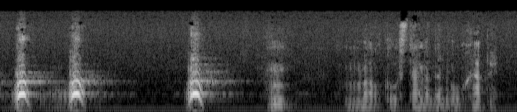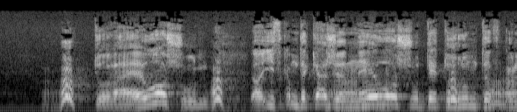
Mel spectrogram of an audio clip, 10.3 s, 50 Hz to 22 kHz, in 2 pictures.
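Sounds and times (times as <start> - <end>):
dog barking: 0.0 - 1.2, 1.8 - 2.5, 5.7 - 6.1, 7.3 - 7.6, 9.6 - 10.0
low steady hum: 0.0 - 10.3
speech: 2.7 - 3.0, 3.9 - 10.3.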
